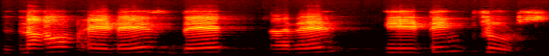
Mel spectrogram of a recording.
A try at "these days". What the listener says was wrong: They are not mistakes, but pronunciation problem. This is these days. These days. This కాదు these days. Okay, next ఇక్కడ guys ఎస్ అని చెప్పాను కదా, ఎస్ place ఎస్ అని ఉంది కదా, ఇక్కడ జడ్ ప్రొనౌన్స్ చేయండి పలికేటప్పుడు. దీస్ డేస్, not డేస్. దీస్ డేస్, దీస్ డేస్, దీస్. ఇక్కడ కూడా జడ్ వస్తుంది సౌండ్, ఇక్కడ జడ్ రావాలి. దీస్ డేస్.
